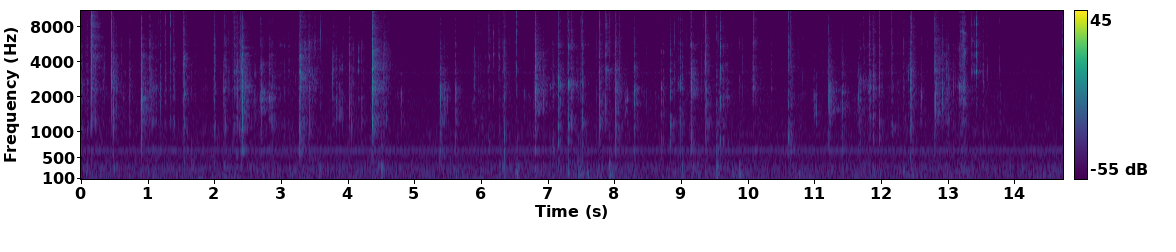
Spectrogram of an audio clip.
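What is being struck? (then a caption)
Bar of soap. A partly carved, solid bar of white dry soap held in the palm is shaved again and again with a flat metal blade, throwing white flakes onto colorful soap chips. The result is a rapid run of short, dry, crisp scraping and cutting clicks, bright and high with almost no low end and no ring. The strokes come in uneven bursts over a faint steady hum.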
